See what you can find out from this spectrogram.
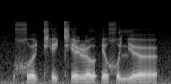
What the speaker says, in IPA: χʷ œ cʰ e cʰ e ɭ ɤ ʔ e χʷ ə lʲ œ

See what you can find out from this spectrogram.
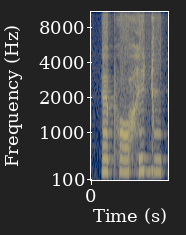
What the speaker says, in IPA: ɛ pʰ ɔ h ɪ ɟ u

